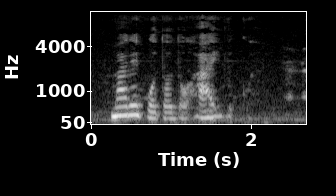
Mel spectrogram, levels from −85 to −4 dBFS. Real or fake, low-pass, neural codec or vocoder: real; 10.8 kHz; none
